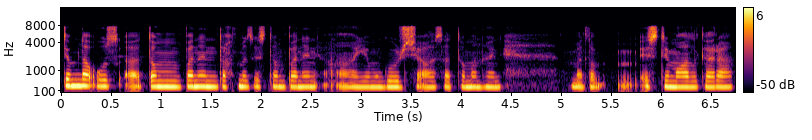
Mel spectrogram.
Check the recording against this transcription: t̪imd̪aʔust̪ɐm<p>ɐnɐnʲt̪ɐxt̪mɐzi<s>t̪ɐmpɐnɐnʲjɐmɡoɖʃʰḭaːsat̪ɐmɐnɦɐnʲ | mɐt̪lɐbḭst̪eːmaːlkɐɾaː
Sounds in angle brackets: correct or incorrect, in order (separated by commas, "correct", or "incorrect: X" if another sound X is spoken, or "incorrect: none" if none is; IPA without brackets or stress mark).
correct, correct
